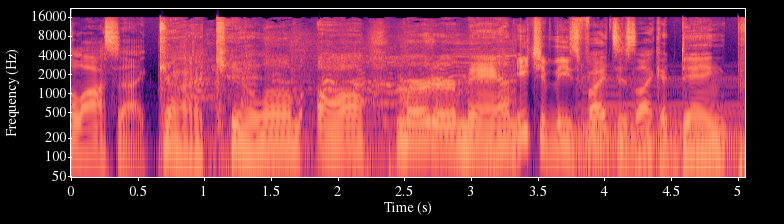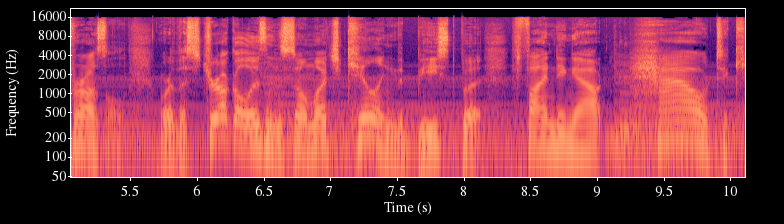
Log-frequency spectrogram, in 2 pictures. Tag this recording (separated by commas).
Music, Speech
